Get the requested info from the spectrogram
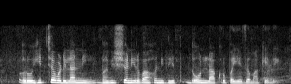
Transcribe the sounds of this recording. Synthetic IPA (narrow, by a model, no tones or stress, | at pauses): ɾoɦit̪t͡ɕjaʋəɽilanːiːbʱəʋiʂjəniɾʋaɦənid̪ʱiːt̪d̪onlakʰɾupəjed͡zəmakḛlḛ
